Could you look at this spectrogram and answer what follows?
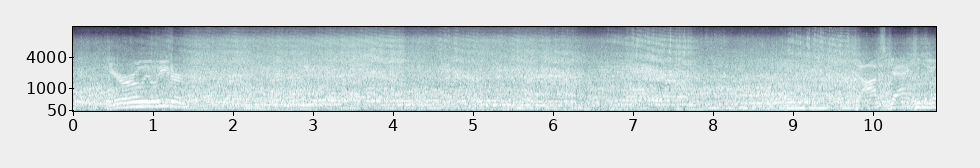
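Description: Open-wheel modified race cars roar around Angola Motorsport Speedway in a feature race, engines loud and sustained with rising and falling passes, while an announcer talks over the noise.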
